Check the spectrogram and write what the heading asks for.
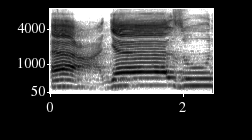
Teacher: Nunnya tipis, kho-nya tebal.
